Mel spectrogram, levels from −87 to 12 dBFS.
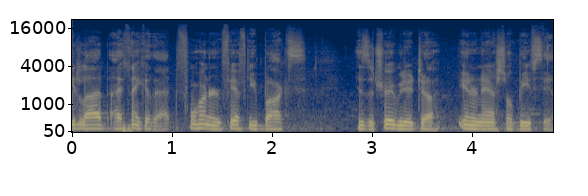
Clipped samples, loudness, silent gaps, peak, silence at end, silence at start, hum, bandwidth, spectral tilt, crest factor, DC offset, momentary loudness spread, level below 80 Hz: under 0.1%; -22 LUFS; none; -8 dBFS; 0 s; 0 s; none; 16.5 kHz; -6 dB/octave; 14 dB; under 0.1%; 9 LU; -50 dBFS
